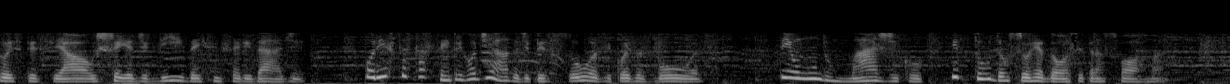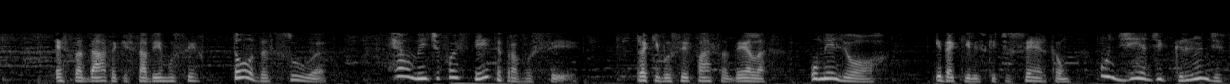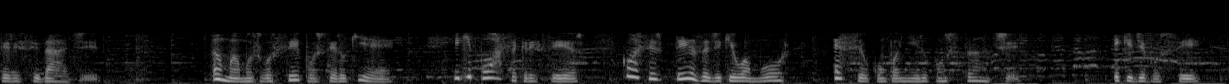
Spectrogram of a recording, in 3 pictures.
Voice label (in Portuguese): Criança Geral Feminino; Aniversários; Aniv Familiar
